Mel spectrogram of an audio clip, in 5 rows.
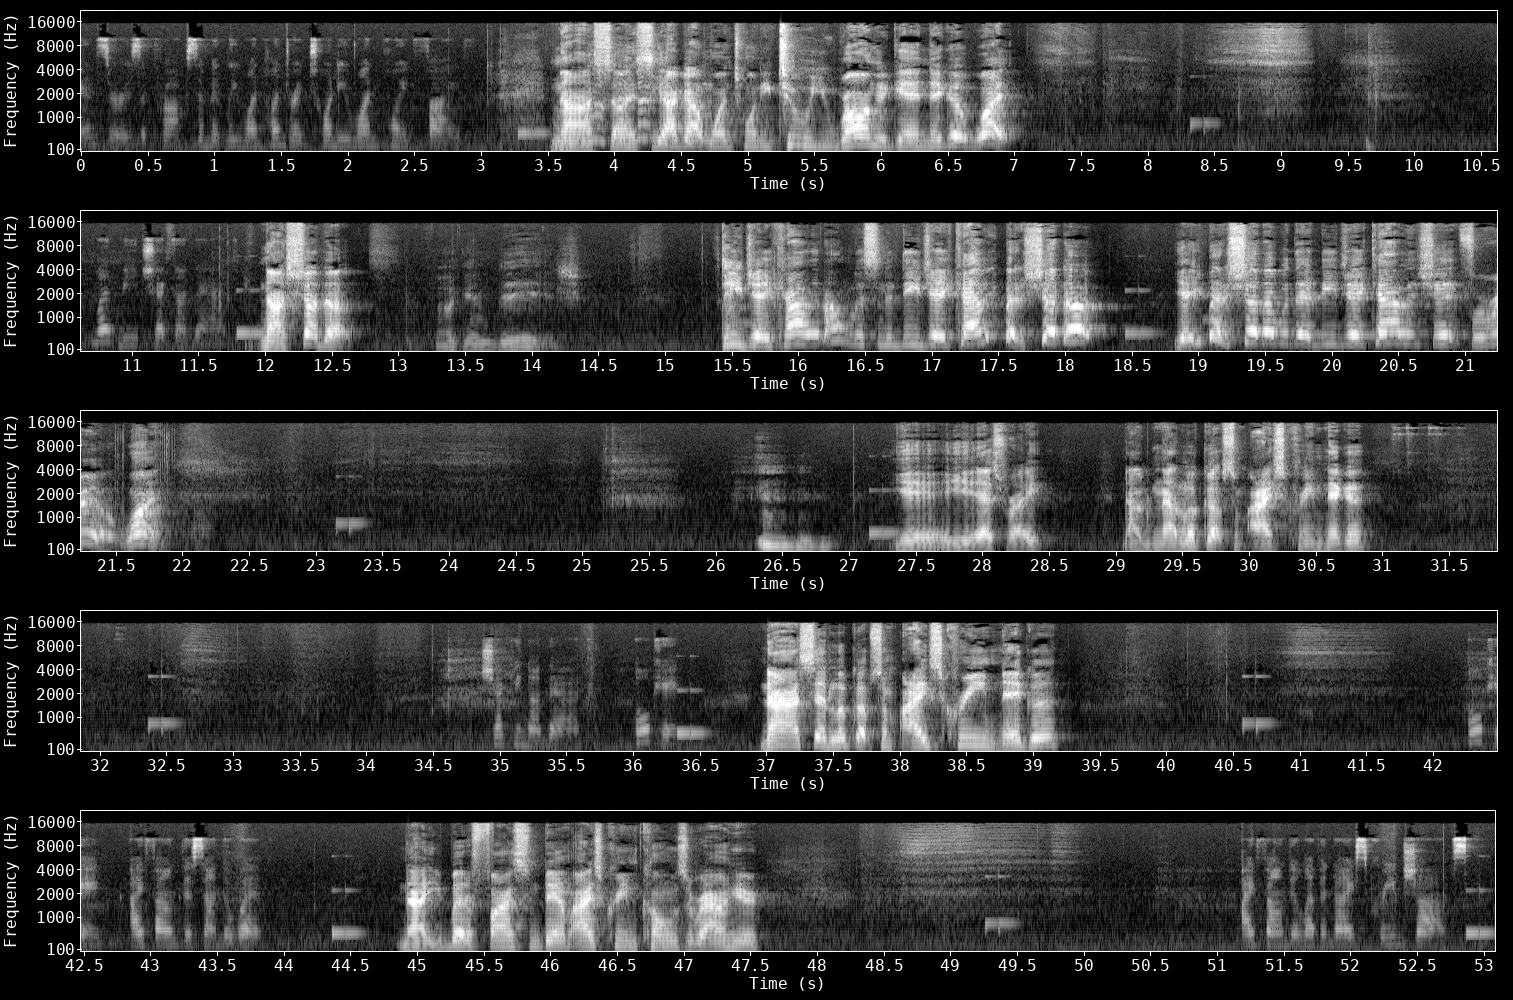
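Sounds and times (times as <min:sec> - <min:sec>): low steady hum: 0:00.0 - 0:53.0
short electronic beep: 0:03.2 - 0:03.7, 0:11.8 - 0:12.1
faint electronic beeps: 0:03.2 - 0:04.4, 0:11.8 - 0:12.2.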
